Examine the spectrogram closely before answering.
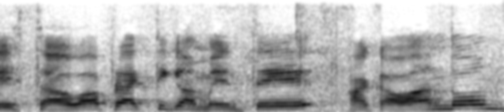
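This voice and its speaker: A woman's fairly high voice in a Colombian Caribbean accent, at a fairly slow pace, with noticeable background noise and audible room echo. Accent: Colombian Caribbean (costeño) Spanish. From Colombian Caribbean coast, Arjona, Bolívar. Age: 20s. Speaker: lawyer and regional politician. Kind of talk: interview. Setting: sitting in a rocking chair, Cartagena.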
